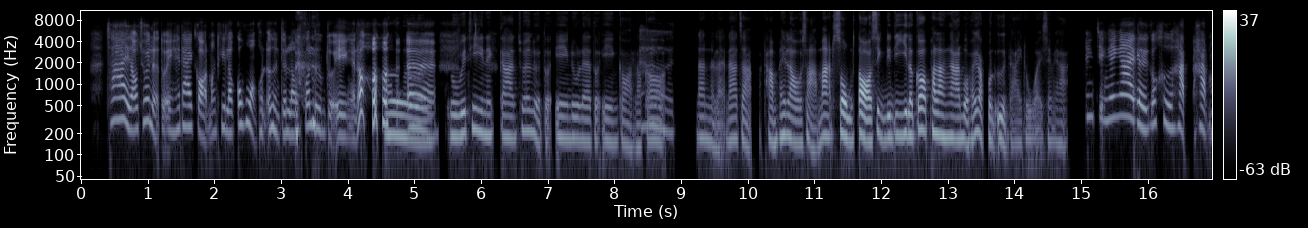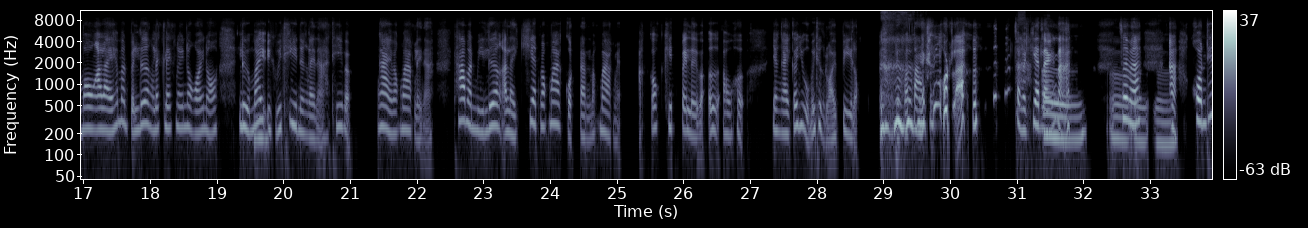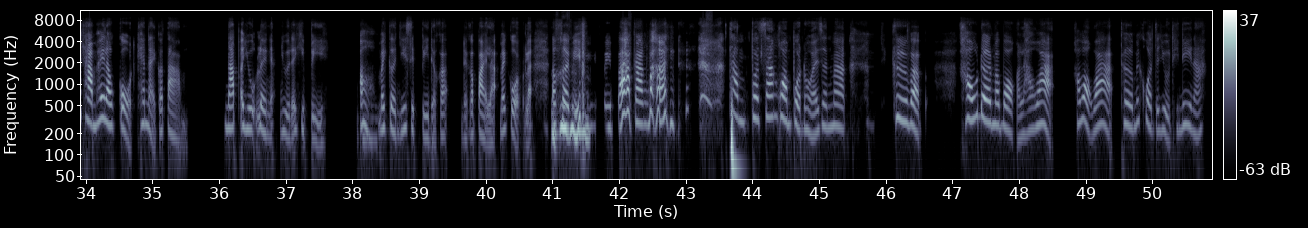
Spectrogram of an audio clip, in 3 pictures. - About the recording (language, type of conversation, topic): Thai, podcast, ช่วยบอกวิธีง่ายๆ ที่ทุกคนทำได้เพื่อให้สุขภาพจิตดีขึ้นหน่อยได้ไหม?
- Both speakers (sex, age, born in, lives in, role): female, 35-39, Thailand, United States, host; female, 50-54, United States, United States, guest
- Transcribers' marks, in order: chuckle; chuckle; laughing while speaking: "ตายกันหมดแล้ว จะไปเครียดอะไร"; chuckle; laughing while speaking: "มีป้าข้างบ้าน"; tapping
